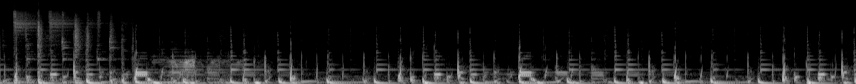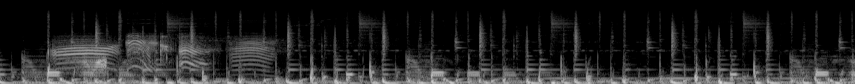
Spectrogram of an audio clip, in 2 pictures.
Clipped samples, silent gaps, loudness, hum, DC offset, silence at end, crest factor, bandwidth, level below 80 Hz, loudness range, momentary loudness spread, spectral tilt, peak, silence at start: under 0.1%; none; -26 LUFS; none; under 0.1%; 0 s; 18 dB; 13 kHz; -28 dBFS; 4 LU; 8 LU; -6.5 dB/octave; -6 dBFS; 0 s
